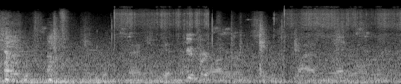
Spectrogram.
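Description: Rechargeable plasma lighter arcing: a steady high-pitched electric hiss that switches on about a second in and keeps going.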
